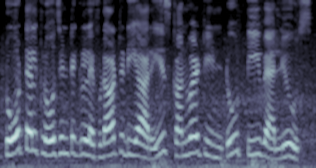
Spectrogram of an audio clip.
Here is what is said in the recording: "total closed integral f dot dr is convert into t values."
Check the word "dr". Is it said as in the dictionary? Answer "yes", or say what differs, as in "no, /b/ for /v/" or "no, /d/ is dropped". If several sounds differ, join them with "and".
no, /k/ is dropped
